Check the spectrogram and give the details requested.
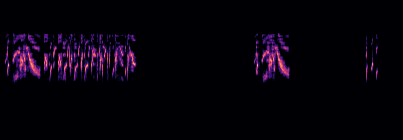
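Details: European goldfinch performing Moroccan song with gazarat and srrr bertbertio elements: a dense, jumbled twitter of liquid and scratchy notes for over two seconds, then a shorter twittering burst and a few final chirps after long pauses.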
